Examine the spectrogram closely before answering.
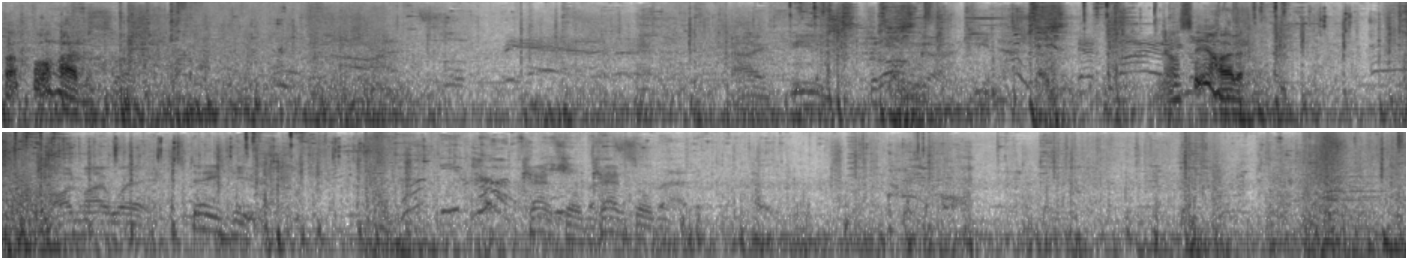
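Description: Gunshots and energy blasts from a video game fire in rapid bursts.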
